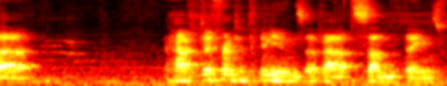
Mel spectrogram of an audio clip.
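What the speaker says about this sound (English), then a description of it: "Is the cat singing along with the TV?" A cat meows repeatedly in short, rising calls near a TV indoors, the cries overlapping and close by, with people talking over them.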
